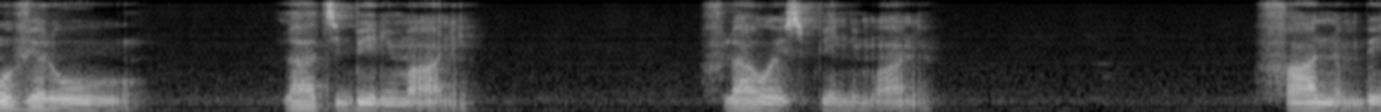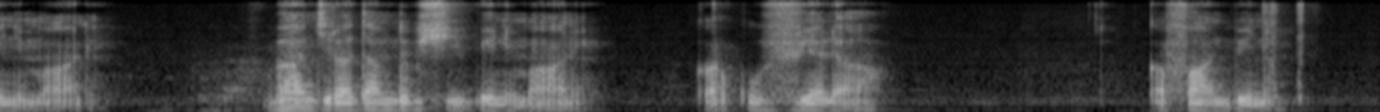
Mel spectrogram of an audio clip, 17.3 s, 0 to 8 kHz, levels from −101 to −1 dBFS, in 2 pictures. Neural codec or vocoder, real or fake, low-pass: autoencoder, 48 kHz, 128 numbers a frame, DAC-VAE, trained on Japanese speech; fake; 7.2 kHz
